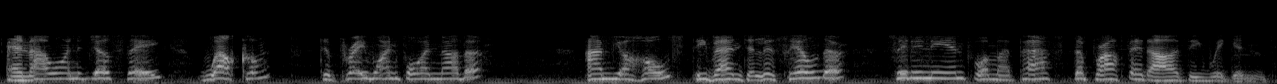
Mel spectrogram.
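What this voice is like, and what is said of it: Scratchy voice. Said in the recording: “excuse my voice. I have a cold, and so my voice is a little scratchy this evening”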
